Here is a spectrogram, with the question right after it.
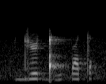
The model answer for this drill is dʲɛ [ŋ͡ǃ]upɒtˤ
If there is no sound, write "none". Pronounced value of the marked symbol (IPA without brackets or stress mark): ɡ͡ǃ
